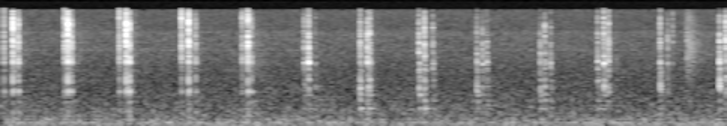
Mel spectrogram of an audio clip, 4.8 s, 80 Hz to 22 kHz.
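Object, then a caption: Small full PET plastic soda bottle. A small, full PET cola bottle is turned sideways and handled while fingertips and nails tap and scratch its ridged plastic body. About 14 short, bright plastic clicks fall at an uneven pace over a quiet, low, steady hum. Each tap dies away almost at once.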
